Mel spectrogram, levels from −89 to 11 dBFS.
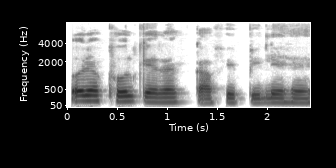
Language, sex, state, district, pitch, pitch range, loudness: Hindi, male, Bihar, Supaul, 120 Hz, 110-140 Hz, -16 LUFS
